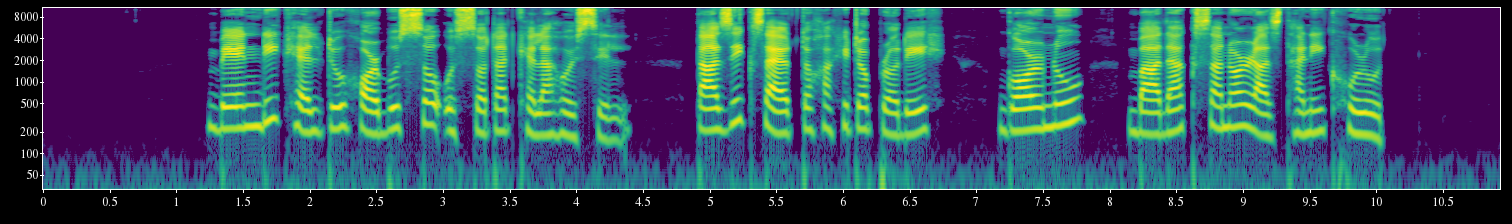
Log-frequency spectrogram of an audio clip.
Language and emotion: Assamese, neutral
